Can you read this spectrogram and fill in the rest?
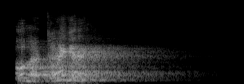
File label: Surprised, Grineer Male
